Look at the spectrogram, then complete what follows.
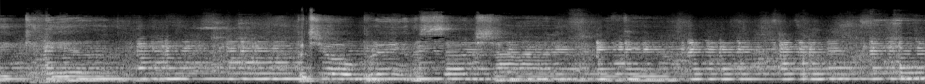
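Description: Live rock band playing: keyboard, bass guitar and electric guitar over drums, with a steady held bass note underneath. A man sings into the microphone near the end.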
